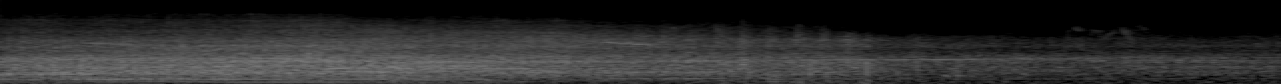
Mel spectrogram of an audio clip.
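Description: Faint street ambience with a motor vehicle going past, its sound swelling over the first couple of seconds and fading away by about four and a half seconds in.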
